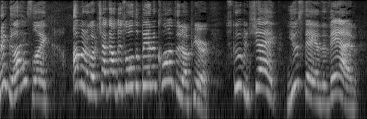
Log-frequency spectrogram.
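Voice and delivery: shrill, domineering cartoon voice. Mocking a cartoon character who bosses people around: imitating Fred from Scooby-Doo. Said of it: "he was like".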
